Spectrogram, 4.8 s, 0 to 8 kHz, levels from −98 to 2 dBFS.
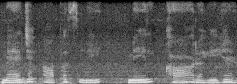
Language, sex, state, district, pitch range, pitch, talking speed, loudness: Hindi, female, Haryana, Charkhi Dadri, 190-205 Hz, 195 Hz, 90 wpm, -14 LUFS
